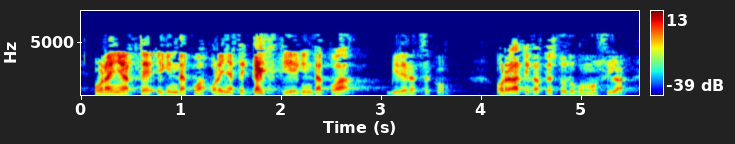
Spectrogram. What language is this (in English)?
Basque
